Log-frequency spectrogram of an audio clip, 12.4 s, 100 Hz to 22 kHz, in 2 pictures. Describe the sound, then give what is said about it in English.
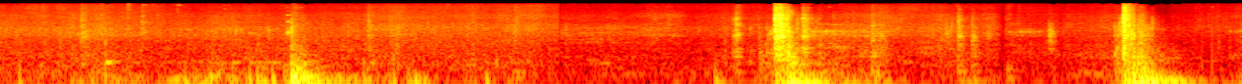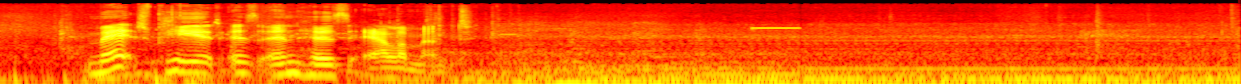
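A few loud clunks and a short stretch of talking, then a 200 horsepower tractor engine starts up, heard from inside its cab at a contractors' workplace in Aotaki among dozens of other tractors and large machinery, settling into a steady, low rumbling drone. “He's in the cab of a 200 horsepower tractor surrounded by dozens of other tractors and large machinery at his workplace, Sims Contractors in Aotaki.”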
